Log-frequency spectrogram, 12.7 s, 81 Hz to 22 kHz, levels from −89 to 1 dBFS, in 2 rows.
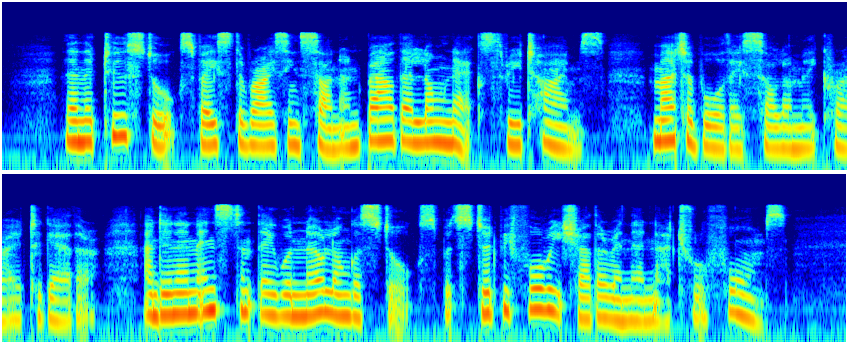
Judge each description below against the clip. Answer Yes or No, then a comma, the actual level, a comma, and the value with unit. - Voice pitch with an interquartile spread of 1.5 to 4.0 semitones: Yes, average, 3.3 semitones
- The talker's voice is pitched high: Yes, high, 195 Hz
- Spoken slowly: No, average, 180 wpm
